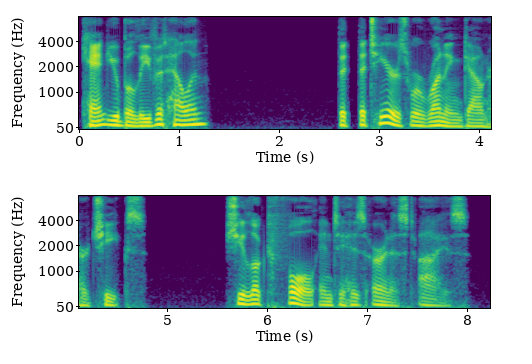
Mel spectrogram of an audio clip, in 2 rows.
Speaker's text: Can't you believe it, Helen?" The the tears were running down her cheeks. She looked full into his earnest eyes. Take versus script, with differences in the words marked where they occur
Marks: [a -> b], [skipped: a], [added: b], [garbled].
Can't you believe it, Helen?" The the tears were running down her cheeks. She looked full into his earnest eyes.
